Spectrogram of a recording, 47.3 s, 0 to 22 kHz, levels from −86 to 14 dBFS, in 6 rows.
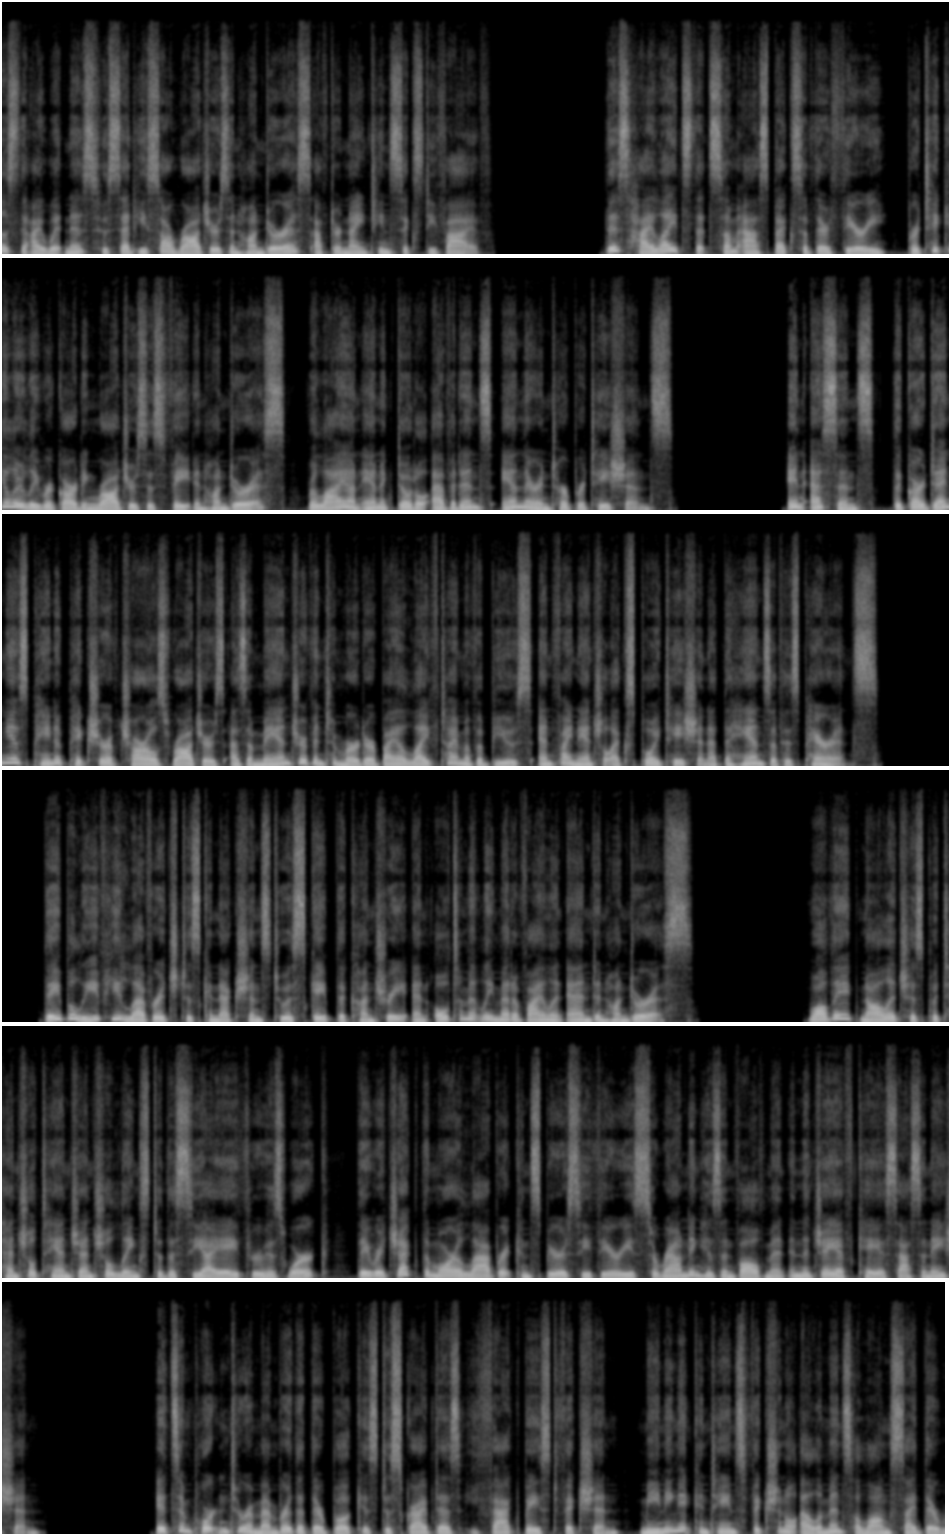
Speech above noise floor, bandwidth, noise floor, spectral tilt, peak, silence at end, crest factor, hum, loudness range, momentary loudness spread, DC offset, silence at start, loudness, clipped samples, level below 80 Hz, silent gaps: over 71 dB; over 20 kHz; under -90 dBFS; -4.5 dB/octave; -4 dBFS; 0 s; 16 dB; none; 3 LU; 5 LU; under 0.1%; 0 s; -20 LUFS; under 0.1%; -62 dBFS; 4.21-4.94 s, 13.61-14.35 s, 23.21-23.94 s, 29.57-30.31 s, 39.91-40.65 s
